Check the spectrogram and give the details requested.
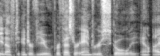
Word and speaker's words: Scholey: to interview Professor Andrew Scholey, and I mispronounced his name Andrew Scholey. It's an SCH name, and I made the rash assumption that it was pronounced like sh instead of sk.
